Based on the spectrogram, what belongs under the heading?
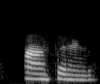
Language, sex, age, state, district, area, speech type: Telugu, female, 18-30, Telangana, Mancherial, rural, conversation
